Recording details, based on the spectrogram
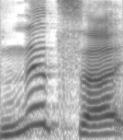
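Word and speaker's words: NHTSA: things may go really south for tesla as nitza is shifting its investigation into tesla's fsd into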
